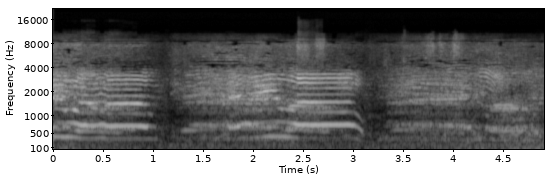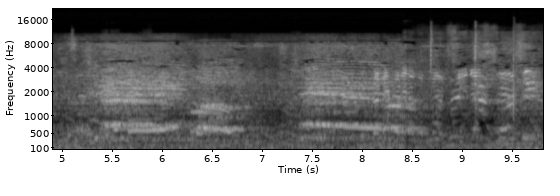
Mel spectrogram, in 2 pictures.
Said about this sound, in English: These are the fans yelling at the Fox crew. A-Rod's one of the commentators on this, take a listen.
